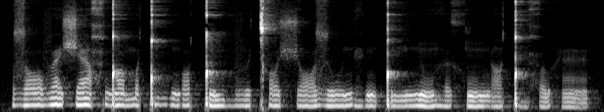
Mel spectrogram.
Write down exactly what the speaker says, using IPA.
z ɔ v æ ʃ æ ħ ŋ͡ǃ ɒ m ʌ ǃ ṳ ŋ ɔ ǃ ə̃ m ɔ̤ v ɪ ǀʰ ɔ ʃ ɔ z u n ɛ̤ ŋ ǃ i n ũ ɦ ə x ũ ŋ ɑ ǃ ɔ̤ ħ u h æ̃

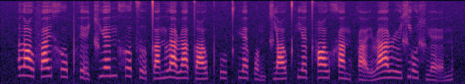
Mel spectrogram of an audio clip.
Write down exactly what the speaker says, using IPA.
l ɑ˥˩ ʊ̯ f a˥ ɪ̯ x ɤ˧˥ pʰ ḛ˨˩ ɪ̯ t͡ɕ ɥ ɛ˥ n x ɤ˥ t͡s ɹ̩˨˩ t̪ a˧˥ n l ä˥˧ ɻ ä˥˩ t̪ ɑ˧˥ ʊ̯ pʰ u˧˥ t̪ʰ ɥ ɛ˥˩ p ɤ̰˨˩ ŋ t͡ɕ j ɑ˧˥ ʊ̯ t̪ʰ j ɛ˥˩ t̪ʰ ɑ˥ ʊ̯ x a˥˩ n k a̰˨˩ ɪ̯ ɻ ä˥ ɻ ɻ̩˧˥ ɕ j o˧ ʊ̯ ɕ ɥ ɛ̰˨˩˦ n

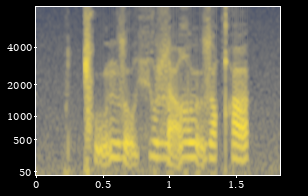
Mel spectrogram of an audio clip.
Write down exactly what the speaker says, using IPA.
ǀʰ ṵ n z o̰ ç u ɮ a̰ ʁ l ṵ z u qʰ ɐ

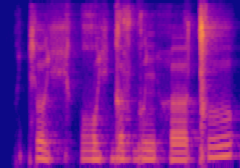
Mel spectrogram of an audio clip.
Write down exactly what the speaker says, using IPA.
cʰ ə ç | ʁʷ ə ç ɡ ɜ z ɡ ɤ ɲ h ɜ ǀʰ ɤ

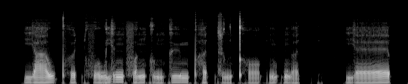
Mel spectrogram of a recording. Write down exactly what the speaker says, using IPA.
j aː˨˥ w pʰ ɵ˨ t̚ f o˨˧ w j ɪ˥ ŋ f ɐ˨˥ ŋ k ʊ˨˩ ŋ k yː˥ m pʰ ɐ˧ t̚ s ʊ˨˩ ŋ t̪ʰ ɔː˨ k̚ m ɐ˥ p̚ ŋ ɐ˨˥ t̚ | j ɛː˨˥ p̚

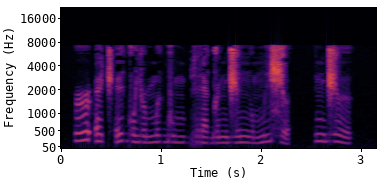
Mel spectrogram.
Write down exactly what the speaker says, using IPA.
ə˞ ʔ ɛ t͡ʃʼ e ɡ o j ə˞ m ɘ ɡ u m ə b r æ ɡ ə˞ n d͡ʒ ɘ ɲ o m i ɕ ə | n d͡ʒ ɘ

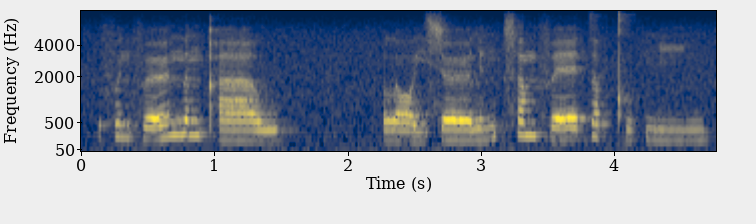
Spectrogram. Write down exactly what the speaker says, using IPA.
f ɵ˧ n f œː˨˥ n̪ ɐ˥ ŋ pʰ aː˨ w | l ɔː˨˩ j s œː˨ l ɪ˨˥ ŋ t͡sʰ ɐ˥ m f ɛː˨˧ t̪ ɐ˥ p̚ kʷʰ ɐ˨˥ p̚ n̪ iː˨ ŋ

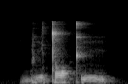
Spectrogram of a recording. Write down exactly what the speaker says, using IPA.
b i t ɔ kʼ i

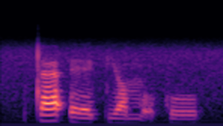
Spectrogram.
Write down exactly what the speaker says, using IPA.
t æ˦˥ ʔ eː˩ pʲ ɒ˩ m o̰˩ k u˩

